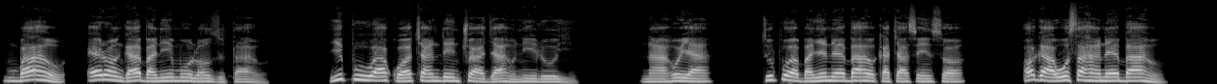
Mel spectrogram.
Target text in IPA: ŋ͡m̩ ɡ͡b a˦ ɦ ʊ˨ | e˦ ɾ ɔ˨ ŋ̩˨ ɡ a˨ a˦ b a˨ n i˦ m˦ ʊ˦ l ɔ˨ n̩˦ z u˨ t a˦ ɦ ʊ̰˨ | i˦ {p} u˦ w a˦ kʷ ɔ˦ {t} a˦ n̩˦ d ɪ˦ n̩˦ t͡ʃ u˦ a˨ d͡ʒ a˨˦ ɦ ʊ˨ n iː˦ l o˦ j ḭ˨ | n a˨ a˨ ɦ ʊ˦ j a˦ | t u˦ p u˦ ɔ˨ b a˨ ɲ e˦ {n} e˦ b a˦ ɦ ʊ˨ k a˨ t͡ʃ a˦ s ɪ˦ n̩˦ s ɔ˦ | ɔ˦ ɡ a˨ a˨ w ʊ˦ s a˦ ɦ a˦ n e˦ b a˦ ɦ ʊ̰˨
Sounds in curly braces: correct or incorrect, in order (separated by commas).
correct, incorrect, correct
